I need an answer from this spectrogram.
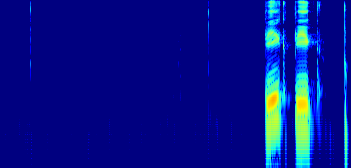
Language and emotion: Russian, positive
